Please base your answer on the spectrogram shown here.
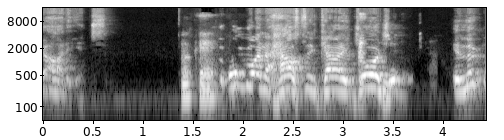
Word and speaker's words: Houston: I research every audience okay we're going to Houston County Georgia it looked like Houston but it's pronounced Houston research to know that so I researched the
